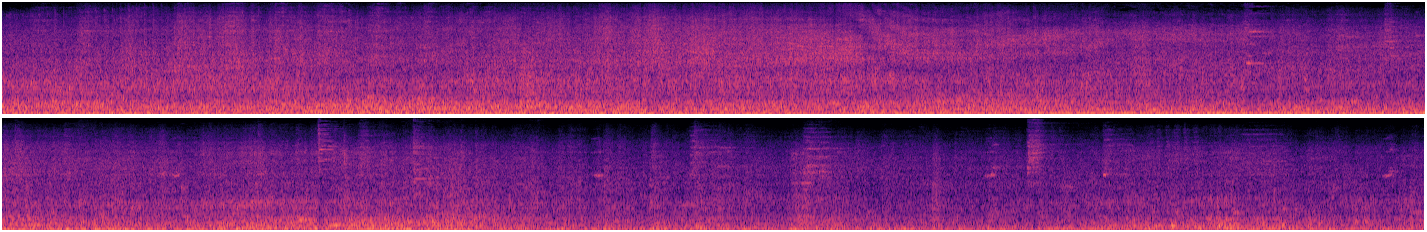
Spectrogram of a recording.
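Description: Norfolk Southern freight train rolling past close by: a steady rumble of steel wheels on the rails as boxcars and lumber-loaded flatcars go by. Sharp clicks come at intervals, and the train grows a little quieter in the second half.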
